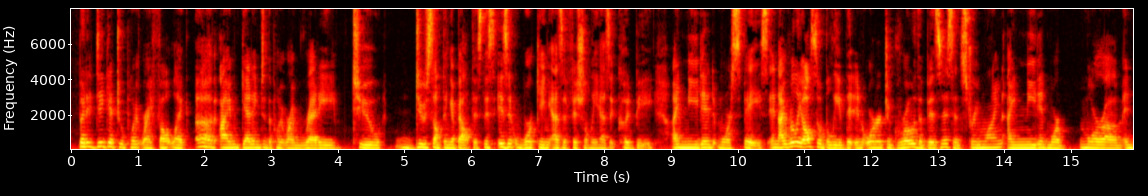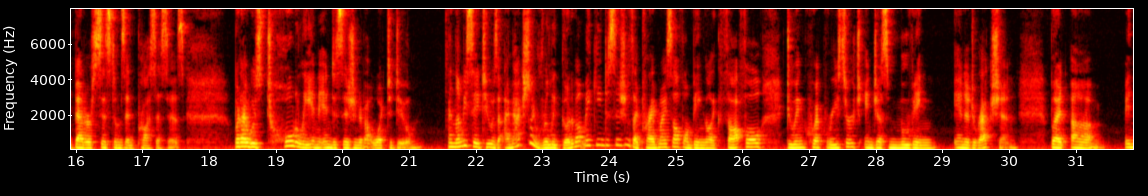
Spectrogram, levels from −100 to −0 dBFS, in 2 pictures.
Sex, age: female, 30-49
